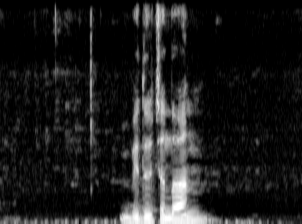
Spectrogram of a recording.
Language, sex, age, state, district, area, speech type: Santali, male, 18-30, West Bengal, Purba Bardhaman, rural, spontaneous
